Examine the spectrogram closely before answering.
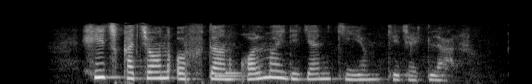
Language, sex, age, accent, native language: Uzbek, female, 12-17, Xorazm, Uzbek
